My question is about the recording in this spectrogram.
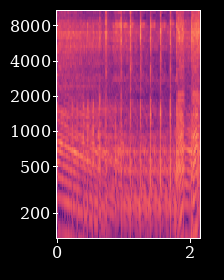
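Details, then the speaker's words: Dolmar 7300 chainsaw fitted with a Husqvarna 266 Bearclaw exhaust pipe in place of the choked stock muffler, pipe just adjusted lower so it doesn't hit. It revs up and down cleanly with a strong, even bark and no stumble or misfire: a healthy, good-running saw. "Yeah, friends, this is a good running saw."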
